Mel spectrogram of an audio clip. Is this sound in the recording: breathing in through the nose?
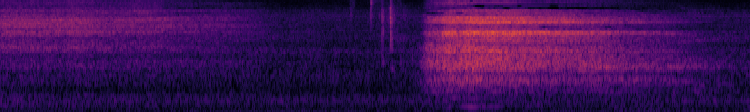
yes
